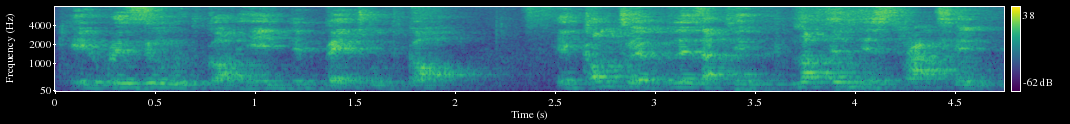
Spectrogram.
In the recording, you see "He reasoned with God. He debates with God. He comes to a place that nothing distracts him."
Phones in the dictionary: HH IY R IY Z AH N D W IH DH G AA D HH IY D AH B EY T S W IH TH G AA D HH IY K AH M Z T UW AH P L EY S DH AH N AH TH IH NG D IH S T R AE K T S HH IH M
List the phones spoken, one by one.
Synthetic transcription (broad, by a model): HH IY R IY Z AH N W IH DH G AA D HH IY D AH B EY T W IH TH G AA D HH IY K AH M T UW AH P L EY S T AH N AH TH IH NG D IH S T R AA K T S HH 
